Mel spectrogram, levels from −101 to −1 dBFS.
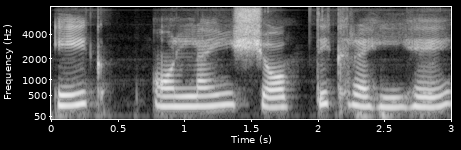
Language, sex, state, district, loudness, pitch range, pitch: Hindi, female, Madhya Pradesh, Bhopal, -15 LUFS, 230-280 Hz, 240 Hz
